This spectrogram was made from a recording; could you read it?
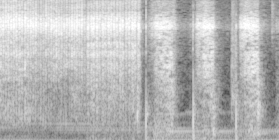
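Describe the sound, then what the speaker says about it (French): Sandpaper scrubs the shaped edge of a wooden fingerboard deck, a steady dry rasp of quick back-and-forth rubbing strokes, close and continuous with brief pauses between passes. "Maintenant l'idée les gars, ça va être simplement de venir poncer la forme qui est là"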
